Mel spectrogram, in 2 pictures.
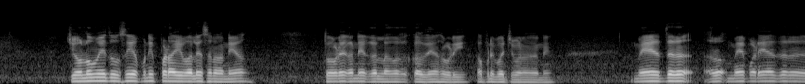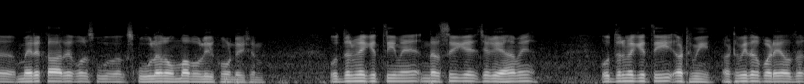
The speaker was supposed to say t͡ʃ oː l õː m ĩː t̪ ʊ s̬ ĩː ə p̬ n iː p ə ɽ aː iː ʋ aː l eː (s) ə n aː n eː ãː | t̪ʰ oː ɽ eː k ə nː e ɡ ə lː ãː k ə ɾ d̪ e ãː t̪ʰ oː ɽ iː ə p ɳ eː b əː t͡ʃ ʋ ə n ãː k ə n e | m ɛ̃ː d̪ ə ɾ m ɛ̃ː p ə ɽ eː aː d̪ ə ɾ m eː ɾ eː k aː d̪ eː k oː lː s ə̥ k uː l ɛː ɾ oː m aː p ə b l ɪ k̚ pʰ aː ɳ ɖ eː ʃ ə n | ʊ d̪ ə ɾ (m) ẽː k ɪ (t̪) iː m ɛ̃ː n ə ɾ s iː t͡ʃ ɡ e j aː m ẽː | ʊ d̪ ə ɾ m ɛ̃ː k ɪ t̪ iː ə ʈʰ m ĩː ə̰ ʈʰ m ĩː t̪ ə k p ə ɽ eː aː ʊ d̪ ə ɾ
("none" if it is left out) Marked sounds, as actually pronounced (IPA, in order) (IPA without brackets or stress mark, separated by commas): s, m, t̪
